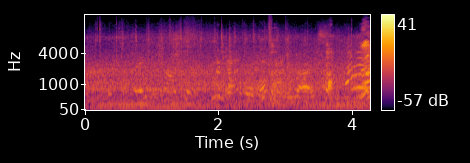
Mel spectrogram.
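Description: Faint, indistinct voices of people in the room, with short vocal sounds coming more often toward the end, over a low steady hum.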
